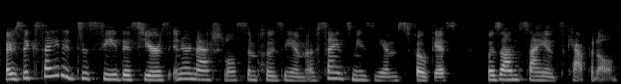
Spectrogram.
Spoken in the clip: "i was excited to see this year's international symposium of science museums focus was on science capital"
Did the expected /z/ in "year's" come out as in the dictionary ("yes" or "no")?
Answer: yes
